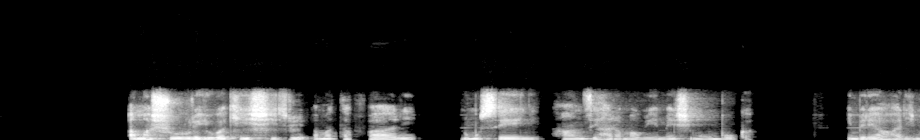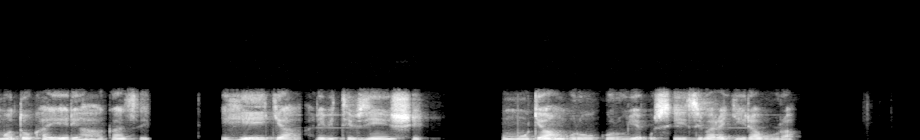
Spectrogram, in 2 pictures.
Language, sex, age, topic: Rundi, female, 36-49, education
